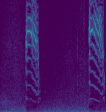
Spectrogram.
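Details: A desert rain frog (Breviceps macrops) gives two short, high, harmonic squeaks about a second apart, like a dog toy: the angry war cry of a very angry frog.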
